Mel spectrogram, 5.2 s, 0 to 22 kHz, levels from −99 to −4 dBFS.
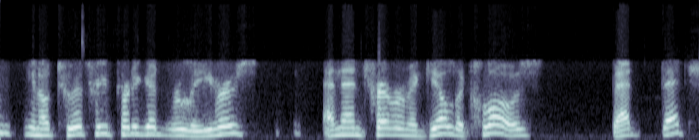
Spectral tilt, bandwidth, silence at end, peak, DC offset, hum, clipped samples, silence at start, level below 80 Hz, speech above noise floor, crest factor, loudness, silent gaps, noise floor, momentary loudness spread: -8 dB/octave; 6.6 kHz; 0 s; -4 dBFS; under 0.1%; none; under 0.1%; 0 s; -76 dBFS; 50 dB; 20 dB; -22 LUFS; none; -72 dBFS; 6 LU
